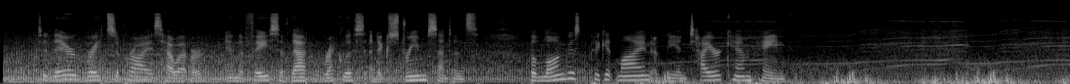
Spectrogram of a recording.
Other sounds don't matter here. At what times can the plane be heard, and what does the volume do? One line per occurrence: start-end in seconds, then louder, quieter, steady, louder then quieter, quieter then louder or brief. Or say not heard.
0.0-10.6 quieter then louder.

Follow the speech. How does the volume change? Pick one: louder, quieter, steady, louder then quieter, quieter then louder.
steady.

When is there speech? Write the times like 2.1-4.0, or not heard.
0.3-7.9.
